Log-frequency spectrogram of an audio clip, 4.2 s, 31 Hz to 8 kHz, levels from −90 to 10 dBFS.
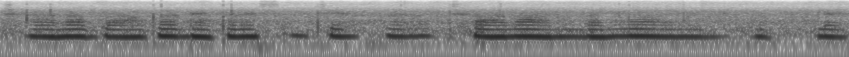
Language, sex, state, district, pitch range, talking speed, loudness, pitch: Telugu, female, Andhra Pradesh, Manyam, 230-235 Hz, 140 wpm, -13 LUFS, 230 Hz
